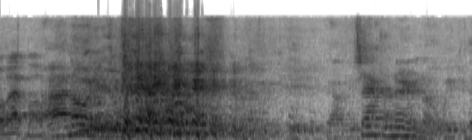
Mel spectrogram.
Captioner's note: laughter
